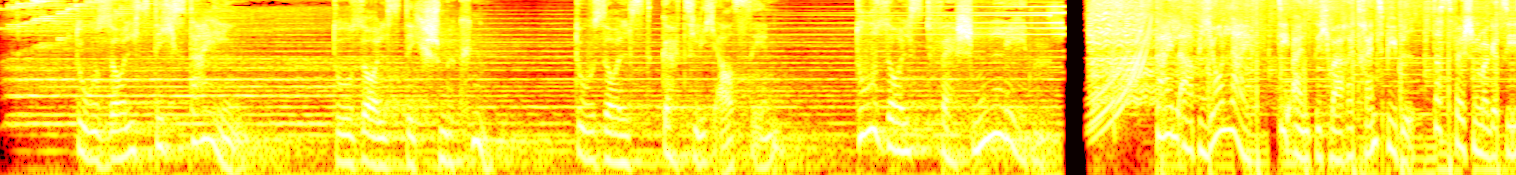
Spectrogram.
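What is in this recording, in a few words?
german austrian female commercial; voice demos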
